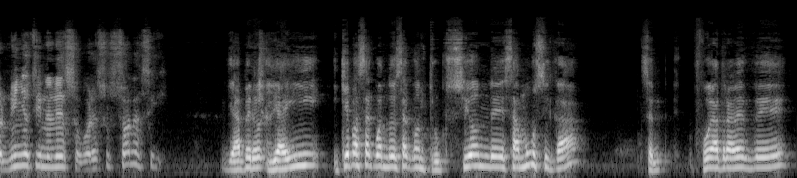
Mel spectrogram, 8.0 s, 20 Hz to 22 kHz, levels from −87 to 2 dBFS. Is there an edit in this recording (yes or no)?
no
